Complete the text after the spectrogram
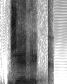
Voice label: "genic", Indian

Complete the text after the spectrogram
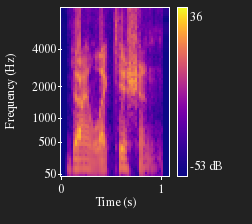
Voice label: "dialectician", American

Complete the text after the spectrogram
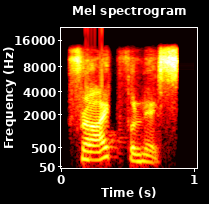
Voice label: "Frightfulness", Indian

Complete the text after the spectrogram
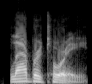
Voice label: "laboratory", American

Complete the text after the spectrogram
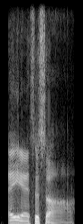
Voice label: "ASSR", British

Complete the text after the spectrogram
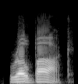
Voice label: "roebuck", American

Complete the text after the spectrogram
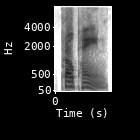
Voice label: "propane", American

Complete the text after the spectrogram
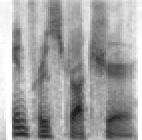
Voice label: "infrastructure", American

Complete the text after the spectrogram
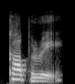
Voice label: "coppery", Indian

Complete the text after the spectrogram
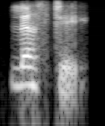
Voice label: "lusty", Indian

